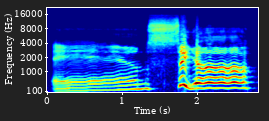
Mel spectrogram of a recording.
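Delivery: stretched loud see ya; drawn-out goodbye. Real, not acted. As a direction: draw out the farewell. Drawn-out stream sign-off.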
